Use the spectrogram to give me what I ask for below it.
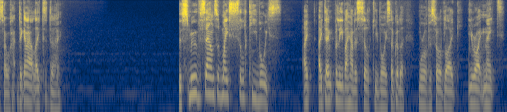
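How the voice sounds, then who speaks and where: A talkative streamer with a mid-range voice runs a casual Q&A on his livestream. He reads out what viewers ask and responds with many filler words.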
